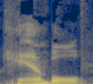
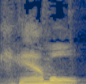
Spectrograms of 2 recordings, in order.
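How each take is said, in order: First: It is said like the surname Campbell. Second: It is said like the word camel. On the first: The speaker calls it wrong. "Not Campbell" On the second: The speaker calls it right. "So Campbell is pronounced Camel"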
